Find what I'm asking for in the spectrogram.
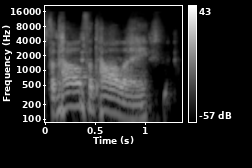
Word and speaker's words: Fatale: Fatale. I know it comes from femme fatale.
